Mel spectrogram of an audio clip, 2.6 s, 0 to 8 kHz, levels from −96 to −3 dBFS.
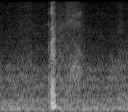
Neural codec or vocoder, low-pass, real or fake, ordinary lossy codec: codec, 16 kHz, 2 kbps, FreqCodec, larger model; none; fake; none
